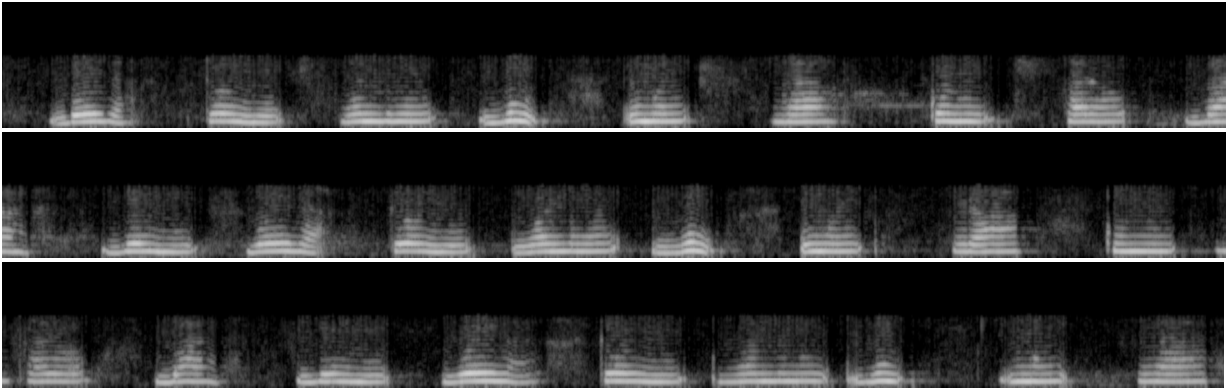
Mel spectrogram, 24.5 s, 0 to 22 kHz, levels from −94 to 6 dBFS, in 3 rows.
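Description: It's a speech clip, and the whole thing suffers from tandem speech coding. It sounds like the call went through three low-rate speech coders in a row, fitting something like two G.729A hops with an iLBC stage at the end, linked by plain telephone-band sections. Each coder has to re-code the previous one's mangled output, so the roughness and warble stack up. The sound is muffled too, with nothing above 3.7 kHz.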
